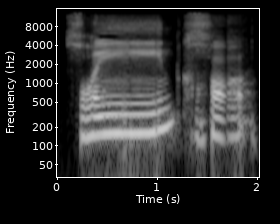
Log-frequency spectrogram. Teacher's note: গইন কণ্ঠের একদম শেষ ভাগ থেকে গইন খ, ঠিক গড়গড়ানি যে ভাব আছে, আমরা সকালে উঠে কুলকুল কুলু যখন কুলকুচি করি ঠিক ওই রকমই গইন খ।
